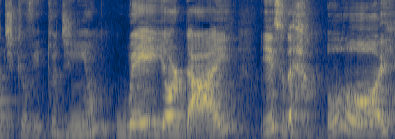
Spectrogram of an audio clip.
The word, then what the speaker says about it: WEI: É Way, Way or Die. Eu achava que você pronunciaria Why, né? Why or Die, ficaria muito mais bonito. Mas não, é Way mesmo.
